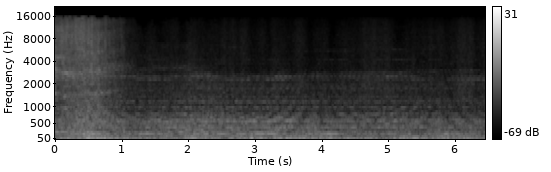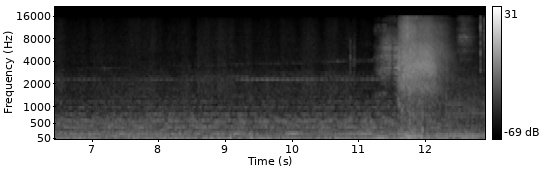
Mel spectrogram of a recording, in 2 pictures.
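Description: A hovering engine hums steadily.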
